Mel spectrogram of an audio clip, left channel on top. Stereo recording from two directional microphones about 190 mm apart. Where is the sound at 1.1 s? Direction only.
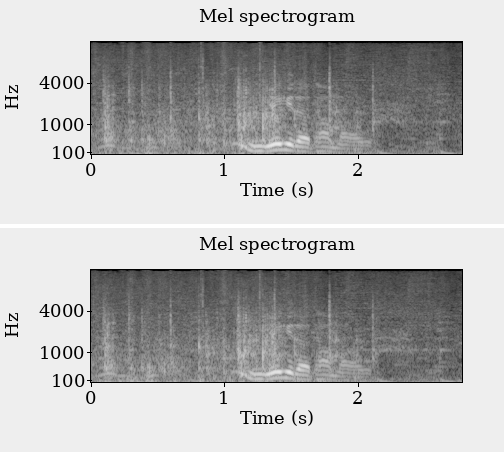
50° right (ahead or behind).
